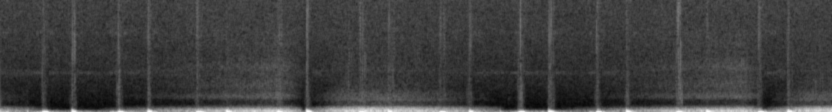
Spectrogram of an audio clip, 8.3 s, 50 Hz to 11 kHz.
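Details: Steady low heartbeat about 75 beats a minute with soft whooshing breath sounds underneath, presented as soothing baby sleep sounds; normal heartbeat.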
